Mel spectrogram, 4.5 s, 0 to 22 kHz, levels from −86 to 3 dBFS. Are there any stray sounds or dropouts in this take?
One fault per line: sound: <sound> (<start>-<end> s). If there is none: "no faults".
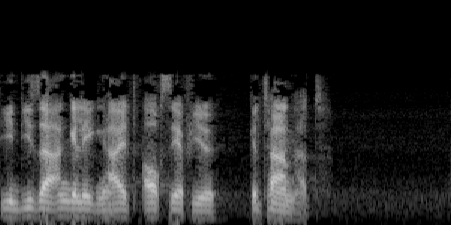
no faults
